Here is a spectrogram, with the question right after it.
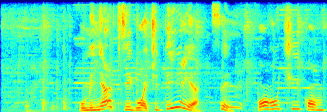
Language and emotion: Russian, positive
